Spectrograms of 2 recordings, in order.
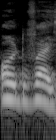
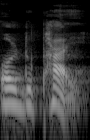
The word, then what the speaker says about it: Olduvai: The proper pronunciation of Olduvai is Oldupai, but those who started writing these words they decided to put V instead of P. Maybe the pronunciation was not clear to them, etc. But when you go to Maasai people, those who are staying in Olduvai, they tell you it is Oldupai.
